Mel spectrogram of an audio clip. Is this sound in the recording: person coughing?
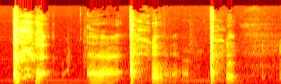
yes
